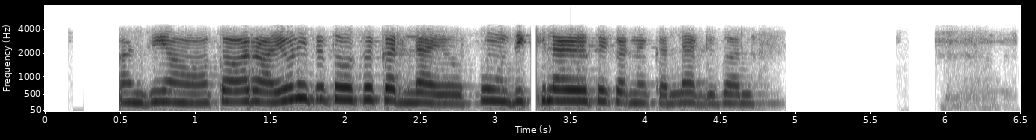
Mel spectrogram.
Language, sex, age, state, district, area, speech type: Dogri, female, 30-45, Jammu and Kashmir, Reasi, rural, conversation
